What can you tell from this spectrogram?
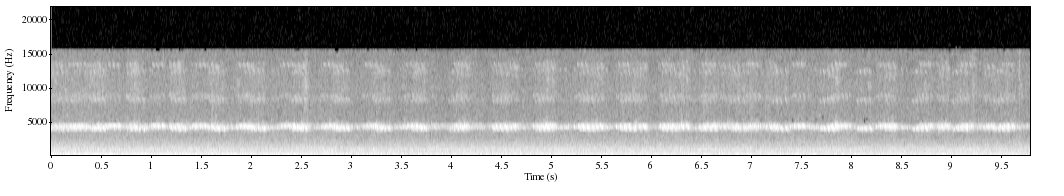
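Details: Shrill cricket chirping repeated in quick, slightly uneven pulse groups, roughly two per second, over continuous low background noise.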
